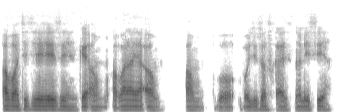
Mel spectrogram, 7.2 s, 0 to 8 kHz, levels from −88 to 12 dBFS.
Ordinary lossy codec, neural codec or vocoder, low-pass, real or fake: AAC, 32 kbps; none; 7.2 kHz; real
